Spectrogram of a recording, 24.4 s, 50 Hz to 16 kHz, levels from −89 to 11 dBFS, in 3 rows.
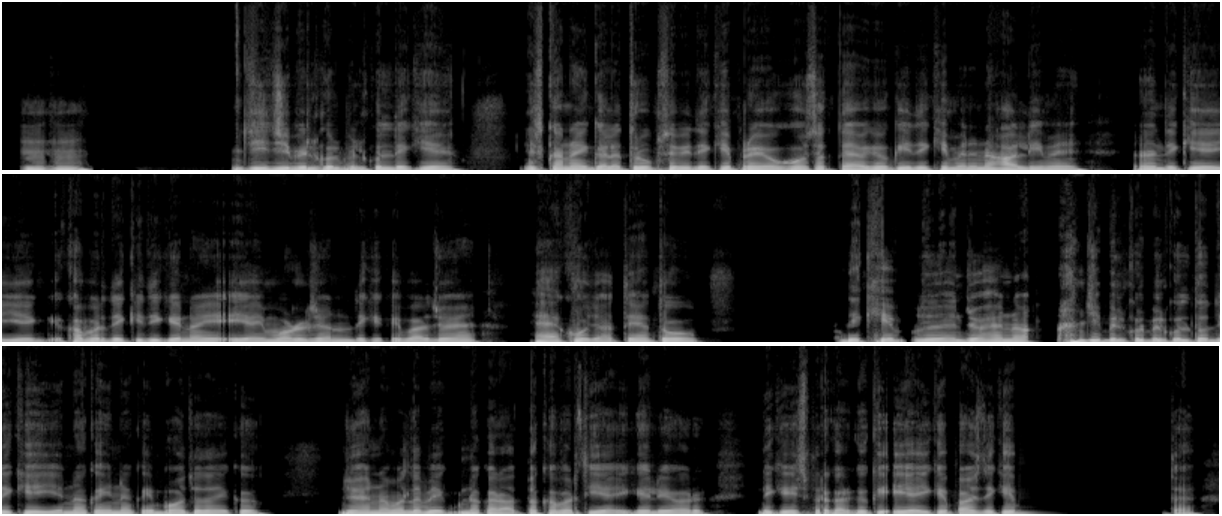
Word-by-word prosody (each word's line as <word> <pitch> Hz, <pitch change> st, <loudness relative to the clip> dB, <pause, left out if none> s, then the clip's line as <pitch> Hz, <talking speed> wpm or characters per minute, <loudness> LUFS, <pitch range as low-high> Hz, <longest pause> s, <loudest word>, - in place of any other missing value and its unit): हुँ, 100 Hz, -2 st, +1 dB
हुँ। 100 Hz, +4 st, 0 dB, 1.0 s
जी, 140 Hz, +4 st, +3 dB
जी, 115 Hz, -5 st, +3 dB
बिल्कुल, 95 Hz, 0 st, +3 dB
बिल्कुल। 95 Hz, +1 st, 0 dB
देखिए 95 Hz, -1 st, +1 dB, 0.5 s
इसका 105 Hz, -, +1 dB
ना 105 Hz, -, +3 dB
एक 100 Hz, -, +1 dB
गलत 100 Hz, +1 st, 0 dB
रूप 105 Hz, -1 st, +3 dB
से 105 Hz, -, +1 dB
भी 100 Hz, -, +1 dB
देखिए 95 Hz, +2 st, 0 dB
प्रयोग 95 Hz, 0 st, +1 dB
हो 95 Hz, -1 st, +2 dB
सकता 95 Hz, +1 st, -2 dB
है, 90 Hz, 0 st, +1 dB
क्योंकि 105 Hz, +3 st, +2 dB
देखिए 115 Hz, +2 st, 0 dB
मैंने 105 Hz, -1 st, 0 dB
ना 110 Hz, +1 st, +1 dB
हाल 95 Hz, -2 st, +1 dB
ही 100 Hz, +1 st, 0 dB
में 110 Hz, +3 st, -2 dB, 0.5 s
देखिए 105 Hz, +1 st, 0 dB
ये 100 Hz, +1 st, -3 dB
खबर 100 Hz, 0 st, +2 dB
देखी 95 Hz, +1 st, 0 dB
थी 100 Hz, 0 st, +1 dB
कि 100 Hz, -, +2 dB
ना 100 Hz, +1 st, +1 dB
ये 100 Hz, 0 st, +1 dB
एआई 95 Hz, +1 st, +1 dB
मॉडल 95 Hz, 0 st, +1 dB
जो 100 Hz, +1 st, 0 dB
है 95 Hz, -, 0 dB
ना 100 Hz, +1 st, -2 dB
देखिए 100 Hz, 0 st, -5 dB
कई -, -, -1 dB
बार 100 Hz, 0 st, -1 dB
जो 105 Hz, +1 st, 0 dB
है 105 Hz, +1 st, 0 dB, 0.5 s
हैक 145 Hz, +4 st, +3 dB
हो 110 Hz, -, +4 dB
जाते 90 Hz, 0 st, -2 dB
हैं। 95 Hz, -1 st, +2 dB
तो 100 Hz, -1 st, +1 dB, 1.0 s
देखिए 105 Hz, 0 st, +1 dB
अ, -, -, -5 dB, 0.4 s
जो 100 Hz, +2 st, +3 dB
है 100 Hz, -1 st, +1 dB
ना 100 Hz, 0 st, +1 dB, 0.4 s
जी 135 Hz, +3 st, +3 dB
बिल्कुल, 95 Hz, -7 st, 0 dB
बिल्कुल। 85 Hz, +4 st, +1 dB
तो 110 Hz, -, +2 dB
देखिए 110 Hz, +1 st, 0 dB
ये 100 Hz, 0 st, -1 dB
ना 100 Hz, 0 st, +1 dB
कहीं 100 Hz, 0 st, +1 dB
न 100 Hz, 0 st, +1 dB
कहीं 100 Hz, -, 0 dB
बहुत 95 Hz, 0 st, +1 dB
ज़्यादा 100 Hz, +1 st, +2 dB
एक 95 Hz, -, -5 dB, 0.7 s
जो 105 Hz, -, +3 dB
है 105 Hz, -, +2 dB
ना 95 Hz, 0 st, +2 dB
मतलब 100 Hz, +1 st, +2 dB
एक 105 Hz, -, +1 dB
नकारात्मक 100 Hz, +3 st, 0 dB
खबर 95 Hz, -2 st, 0 dB
थी, 100 Hz, -, +1 dB
एआई 95 Hz, -, -2 dB
के 100 Hz, 0 st, +1 dB
लिए 95 Hz, +1 st, +1 dB
और 100 Hz, 0 st, -2 dB, 0.4 s
देखिए 105 Hz, -1 st, +1 dB
इस -, -, -6 dB
प्रकार 100 Hz, -1 st, 0 dB
क्योंकि 100 Hz, 0 st, 0 dB
एआइ 105 Hz, +1 st, +2 dB
के 115 Hz, -, +1 dB
पास 110 Hz, 0 st, +1 dB
देखिए 105 Hz, +3 st, 0 dB
ता 185 Hz, 0 st, -17 dB, 0.8 s
है 130 Hz, -, -6 dB
100 Hz, 220 wpm, -22 LUFS, 95-105 Hz, 1.0 s, हो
